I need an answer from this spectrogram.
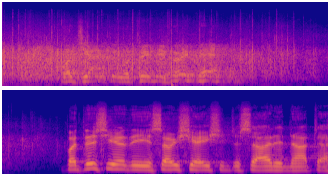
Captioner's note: applause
